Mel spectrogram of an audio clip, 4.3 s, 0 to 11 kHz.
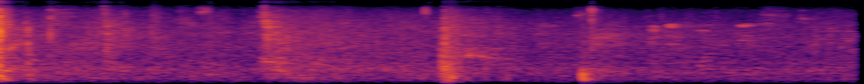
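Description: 23ZERO Armadillo X2 hard-shell rooftop tent being pushed closed: a sharp clunk at the start, then two shorter thumps a little past two and about three seconds in as the shell comes down shut.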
